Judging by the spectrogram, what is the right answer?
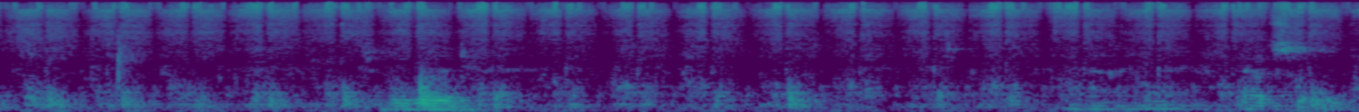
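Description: Hand sanding by block on the wooden side of an old Steinway piano case, repeated soft rasping strokes in a steady rhythm, close and quiet, with a few faint knocks and no clear speech.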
